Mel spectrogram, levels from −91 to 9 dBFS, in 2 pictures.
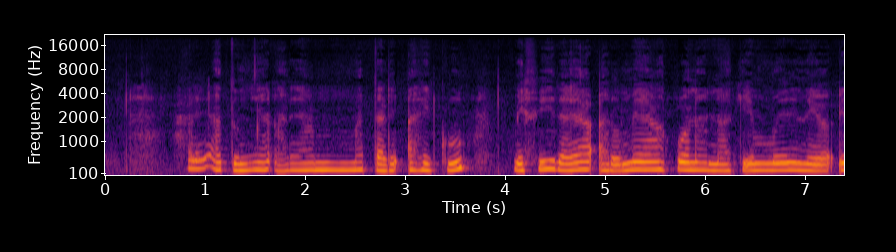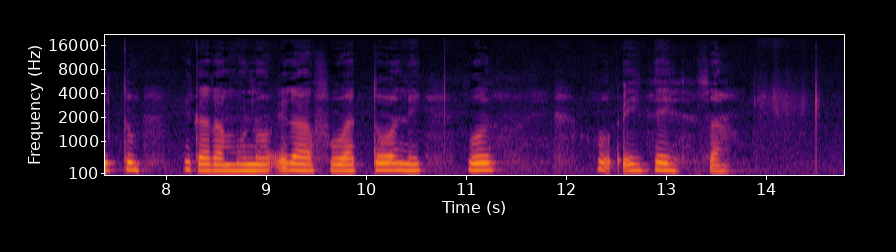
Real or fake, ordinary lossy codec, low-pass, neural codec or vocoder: fake; none; 19.8 kHz; codec, 44.1 kHz, 7.8 kbps, Pupu-Codec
